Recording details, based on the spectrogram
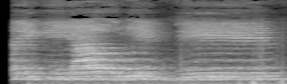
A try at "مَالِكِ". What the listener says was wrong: لا أقول مالك، مالك سلم، الصحيح مالكي، مالكي، مالك يوم الدين،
